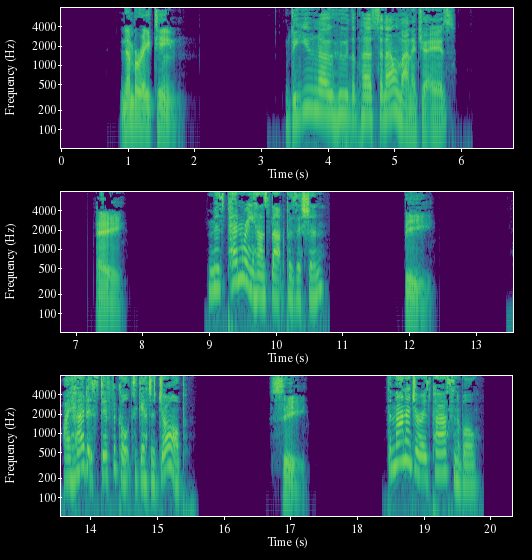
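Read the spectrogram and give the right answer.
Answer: A: Ms. Penry has that position.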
